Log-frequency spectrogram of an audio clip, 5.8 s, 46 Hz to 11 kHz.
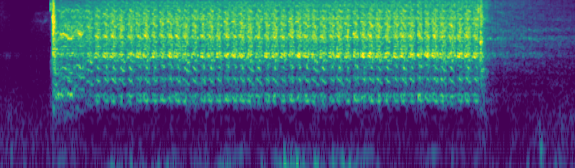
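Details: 1989 Dodge D200 freshly rebuilt engine after new camshaft bearings, first start attempt with pedal pumping: about four seconds of steady cranking at roughly three beats a second, stops without firing.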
